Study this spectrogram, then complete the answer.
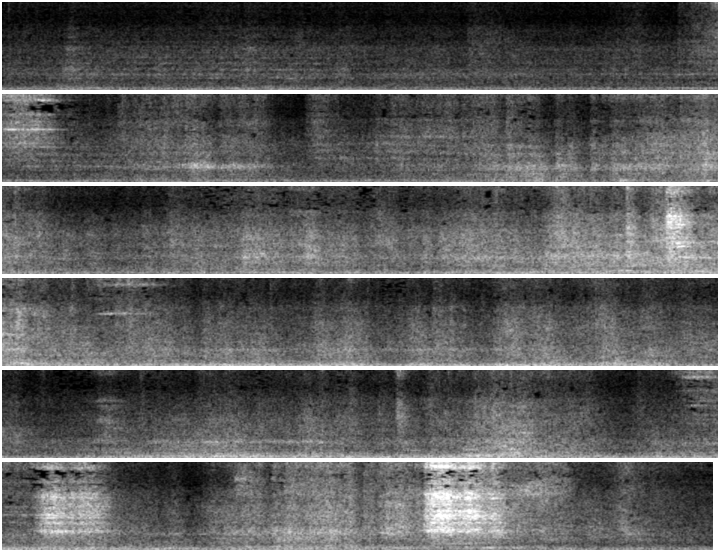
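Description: Train wheels clatter and squeal on the rails.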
